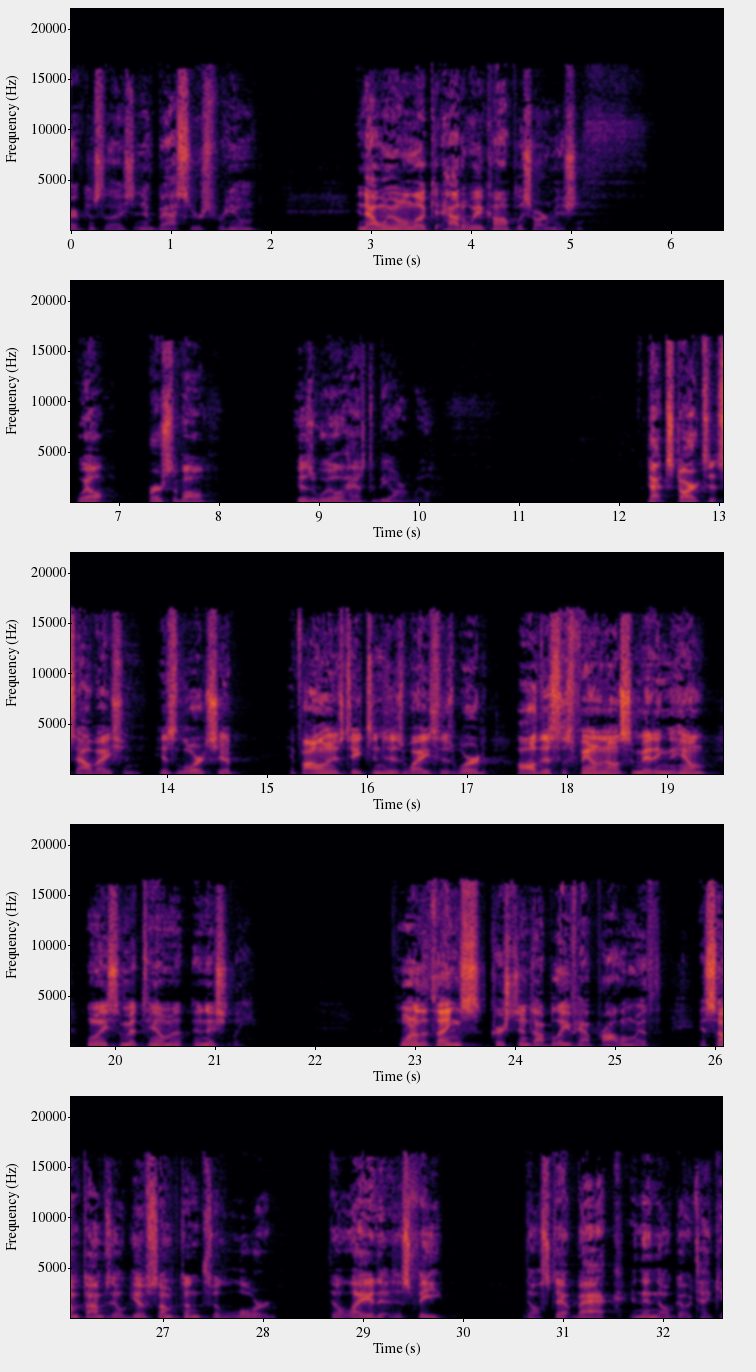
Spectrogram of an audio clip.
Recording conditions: large echoing room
